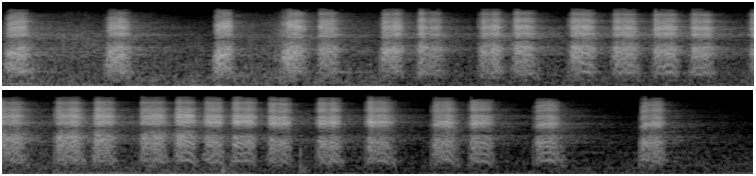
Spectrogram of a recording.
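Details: Grey treepie chick, two months old and hand-reared after being found by a road, begging while hand-fed. Loud, raspy squawks with a whistled edge, repeated about three times a second in a steady run.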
